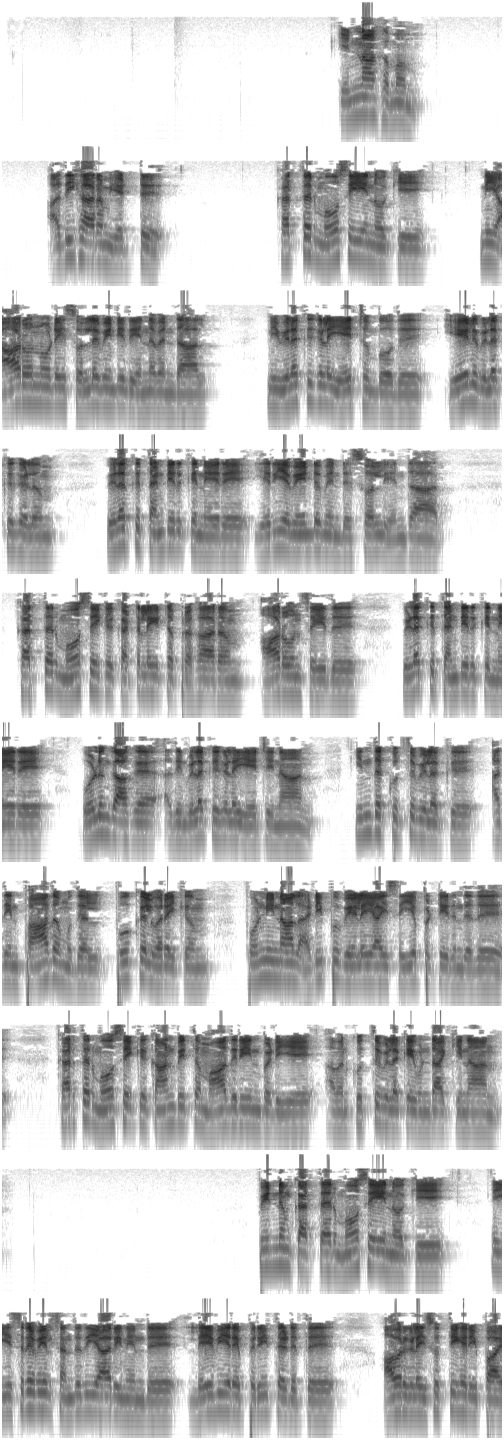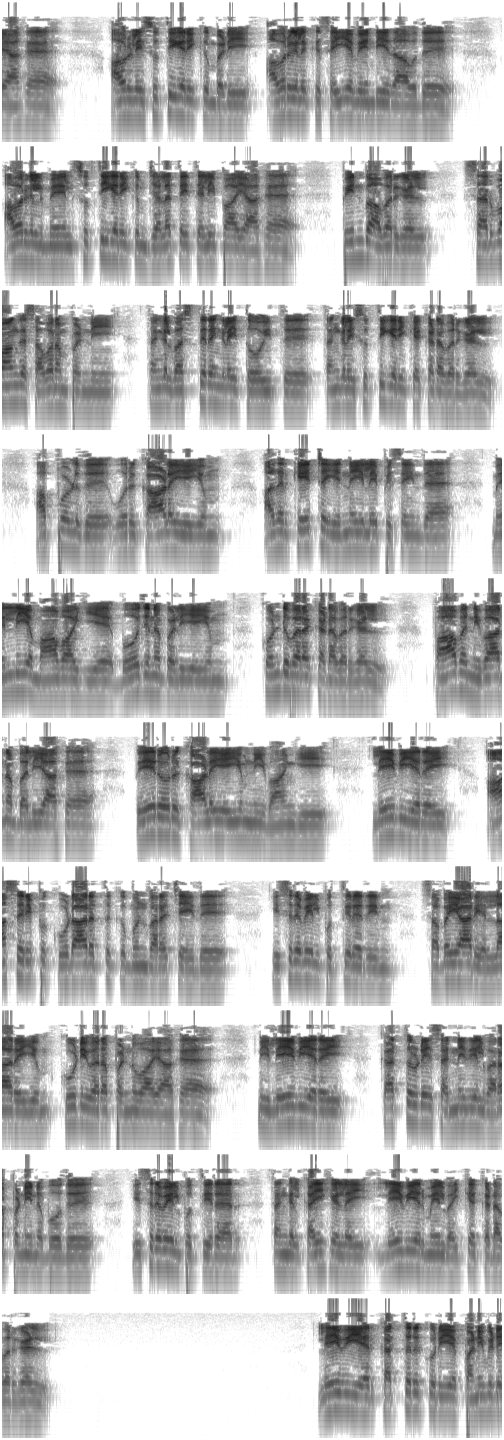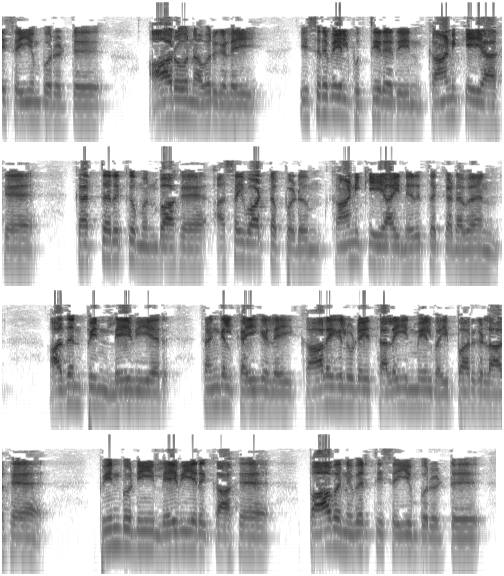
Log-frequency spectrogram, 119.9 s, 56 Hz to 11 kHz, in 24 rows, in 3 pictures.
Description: Tamil Audio Bible - Numbers 21 in Ocvhi bible version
